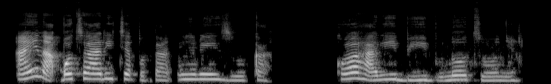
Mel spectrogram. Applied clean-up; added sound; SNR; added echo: none; none; none; none.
